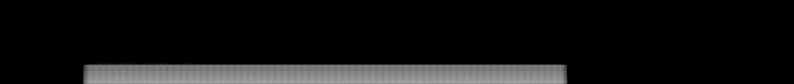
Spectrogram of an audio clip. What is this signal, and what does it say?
Ship horn signal, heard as a ship's horn, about 80 Hz. 1 long. At sea: a vessel nearing a blind bend, or under power and making way in fog.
